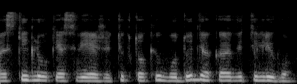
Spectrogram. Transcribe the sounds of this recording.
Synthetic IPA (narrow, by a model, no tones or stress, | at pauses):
ɐsʲkʲiːɡlʲʊʊkʲeːsʋʲeːʒʲɛt̪ʲɪkt̪oːkʲubʊd̪ʊd̪ʲɛkɐʋʲɪt̪ʲɪlʲiːɡo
